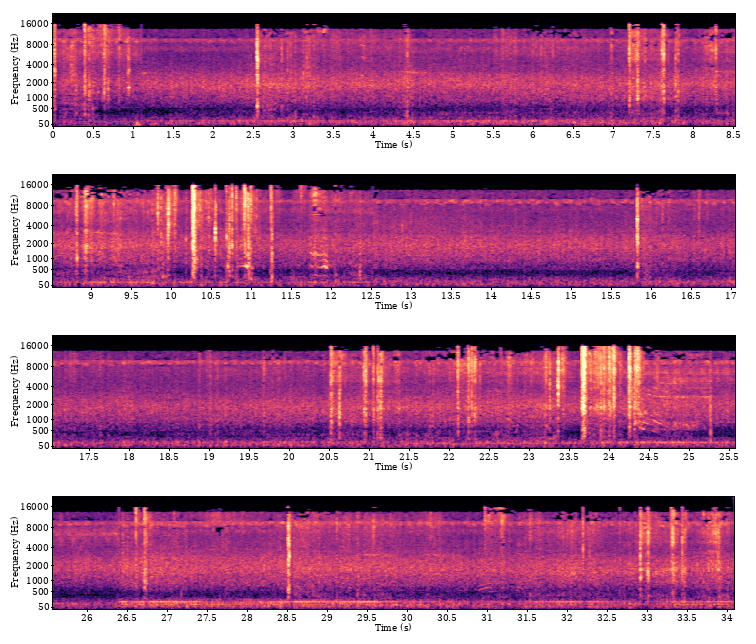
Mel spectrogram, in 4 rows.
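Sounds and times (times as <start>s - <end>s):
skateboard clacking on ground: 0.0s - 1.2s, 2.4s - 4.8s, 5.4s - 12.6s, 15.6s - 25.4s, 28.3s - 29.7s, 30.3s - 34.0s
skateboard wheels rolling on concrete: 0.0s - 34.0s.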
